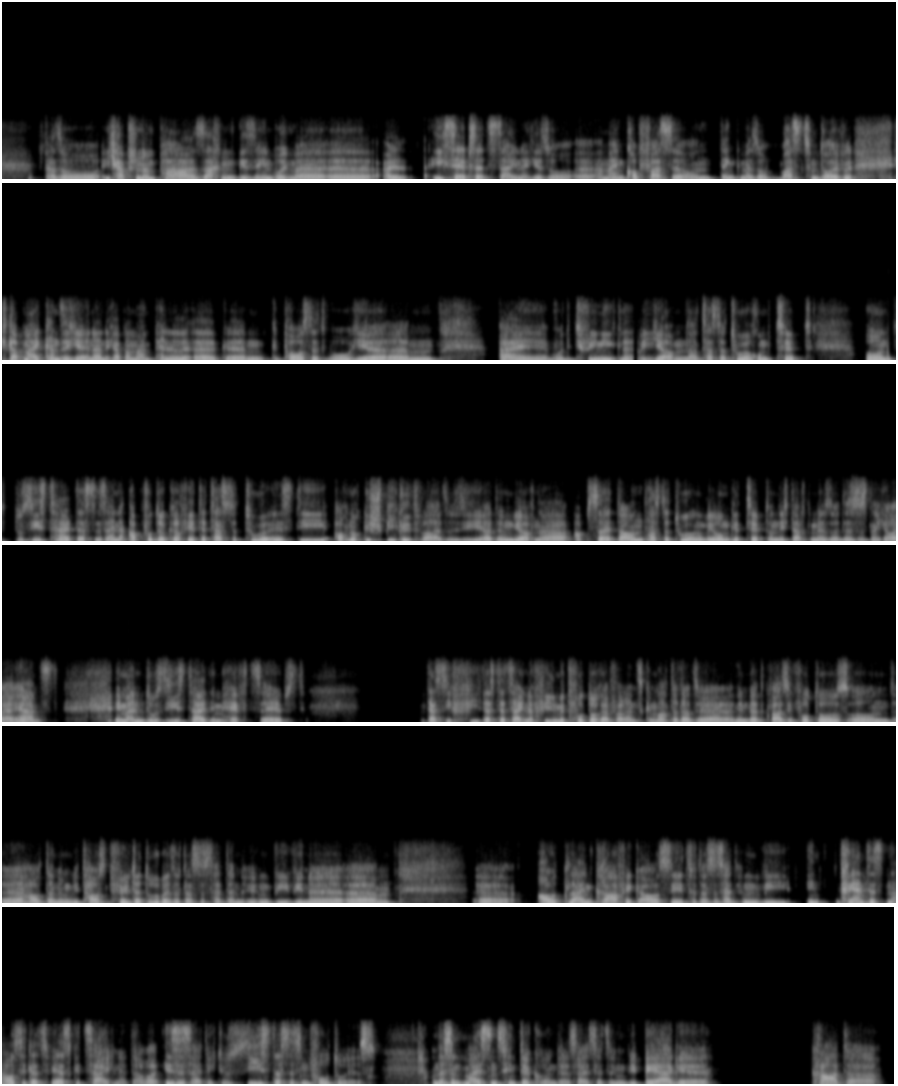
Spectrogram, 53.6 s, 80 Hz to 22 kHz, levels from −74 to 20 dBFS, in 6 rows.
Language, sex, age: German, male, 30-49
